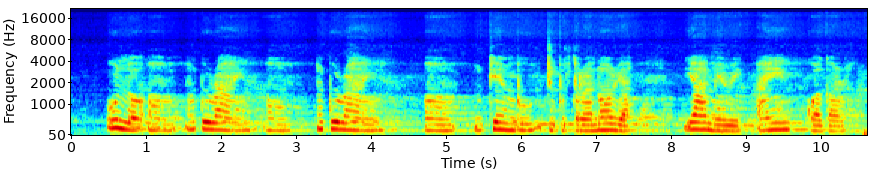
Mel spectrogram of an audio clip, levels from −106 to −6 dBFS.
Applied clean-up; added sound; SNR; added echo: none; none; none; reverberation time 1.4 s.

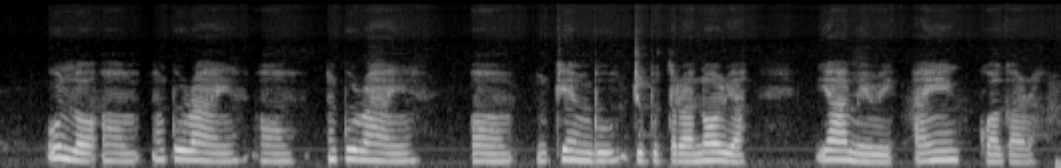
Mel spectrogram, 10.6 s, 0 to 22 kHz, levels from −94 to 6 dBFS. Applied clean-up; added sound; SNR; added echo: none; none; none; none.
